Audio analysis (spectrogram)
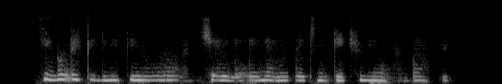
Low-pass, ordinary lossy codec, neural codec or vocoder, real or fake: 19.8 kHz; Opus, 24 kbps; codec, 44.1 kHz, 0.9 kbps, DAC; fake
